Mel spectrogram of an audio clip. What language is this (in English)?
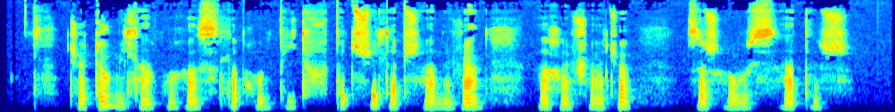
Kabardian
